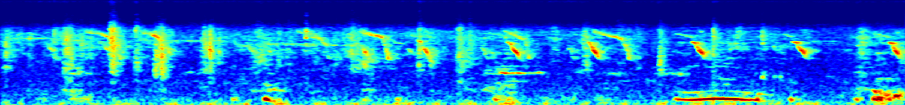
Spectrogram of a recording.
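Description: Birds chirping: many short, high, falling chirps in quick succession, with a short low hum near the middle.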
